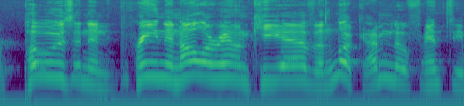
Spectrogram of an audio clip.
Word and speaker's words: Kiev: Biden goes to Kiev that's Kiev two syllables and these five idiot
